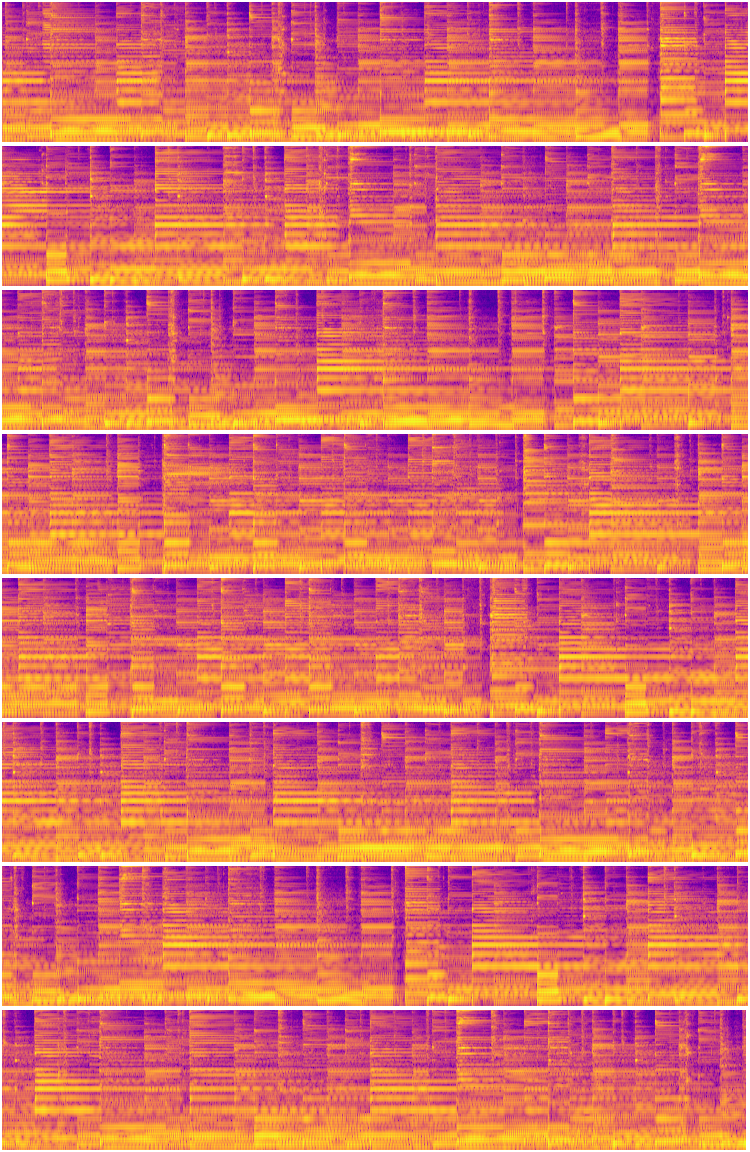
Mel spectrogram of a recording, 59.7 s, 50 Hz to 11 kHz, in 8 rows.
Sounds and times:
Music: 0:00.0 - 0:59.6.

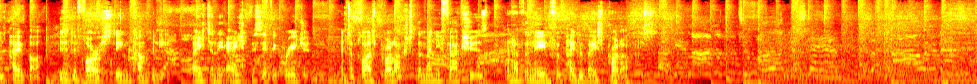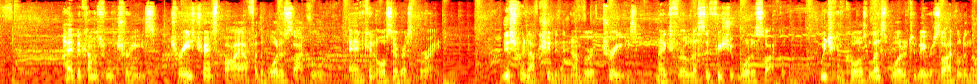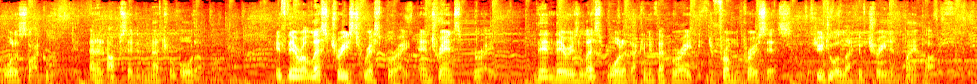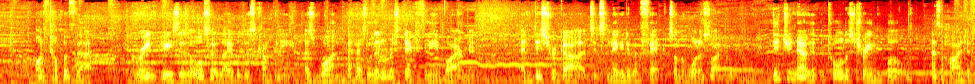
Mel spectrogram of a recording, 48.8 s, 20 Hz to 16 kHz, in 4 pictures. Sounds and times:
Speech: 0:00.0 - 0:08.4, 0:13.0 - 0:17.8, 0:18.4 - 0:27.1, 0:27.9 - 0:48.8
Music: 0:00.0 - 0:48.8.

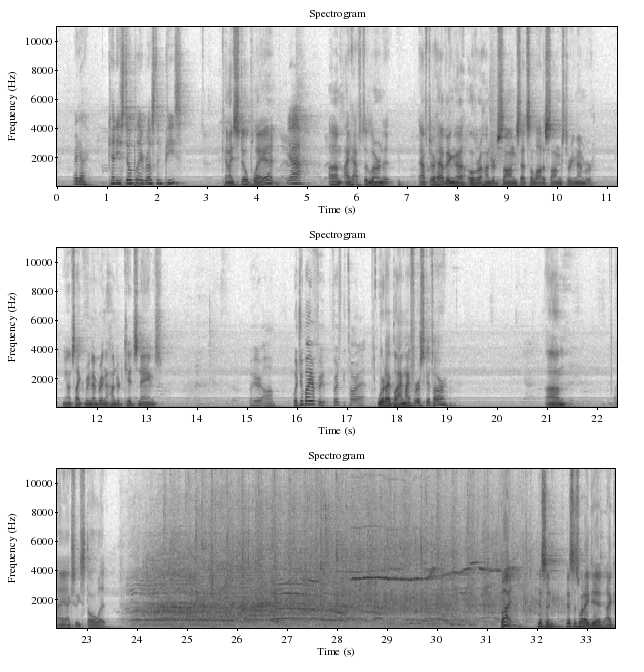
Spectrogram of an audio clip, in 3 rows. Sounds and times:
Speech: 0:31.3 - 0:33.5.

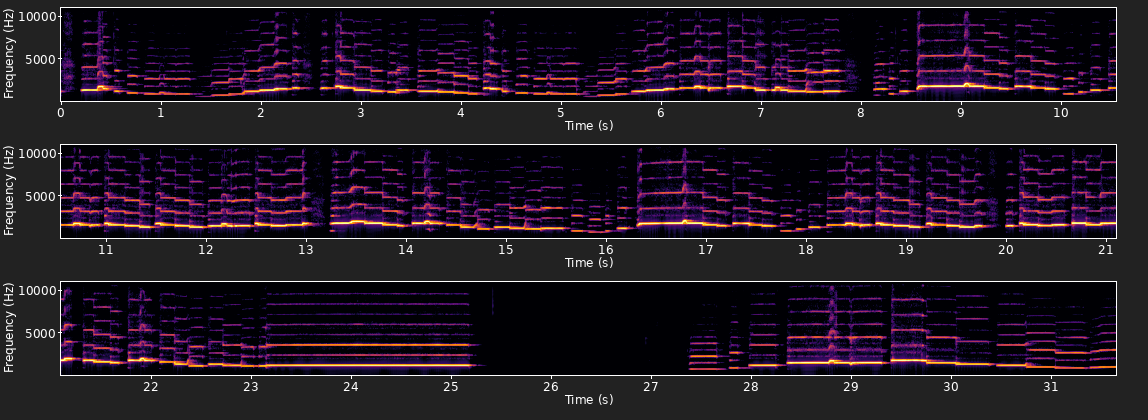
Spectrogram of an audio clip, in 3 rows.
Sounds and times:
Music: 0:00.0 - 0:25.4, 0:27.3 - 0:31.6.

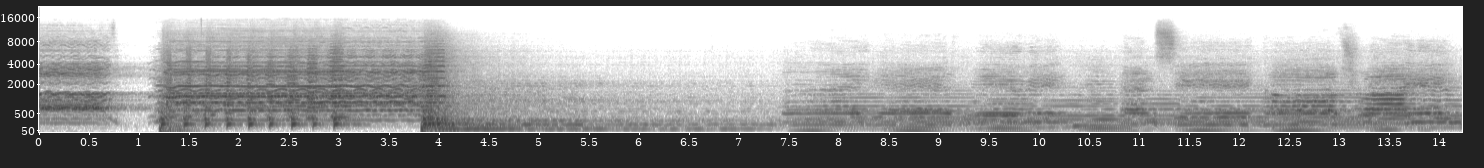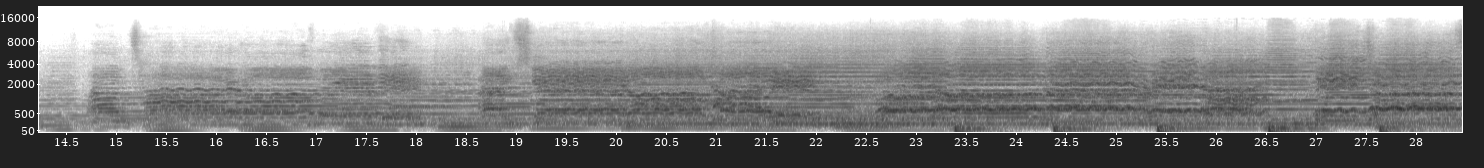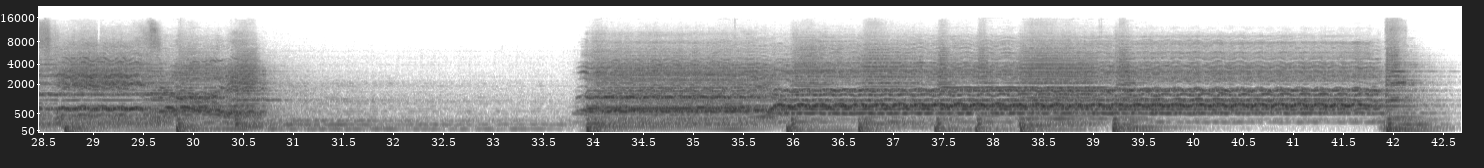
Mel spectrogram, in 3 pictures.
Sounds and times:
Music: 0:00.0 - 0:42.6.

